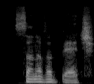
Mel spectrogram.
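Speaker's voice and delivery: dismayed, soft, low muttered delivery.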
